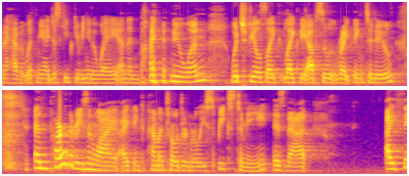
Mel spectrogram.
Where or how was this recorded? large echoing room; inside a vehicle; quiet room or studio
large echoing room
